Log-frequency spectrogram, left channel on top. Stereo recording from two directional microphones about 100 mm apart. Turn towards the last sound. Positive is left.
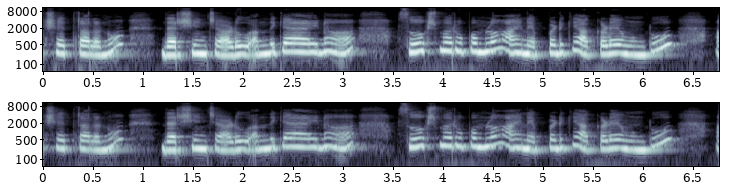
turn(degrees=20)  # may be behind; listen again after turning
